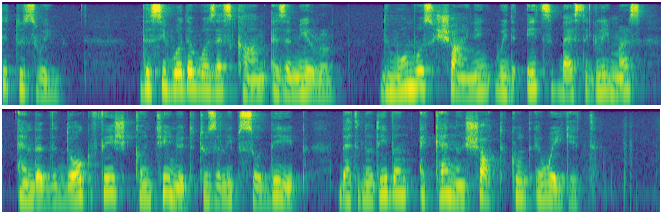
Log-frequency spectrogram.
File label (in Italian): Pinocchio Inglese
